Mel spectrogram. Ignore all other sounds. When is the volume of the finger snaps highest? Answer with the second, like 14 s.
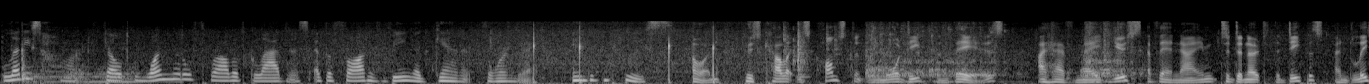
7 s.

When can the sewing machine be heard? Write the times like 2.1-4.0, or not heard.
0.0-1.9, 7.6-13.6.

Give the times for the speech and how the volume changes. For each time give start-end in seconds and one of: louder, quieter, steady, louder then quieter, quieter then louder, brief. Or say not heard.
0.0-13.6 steady.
